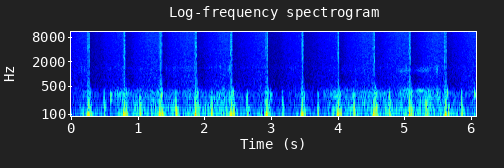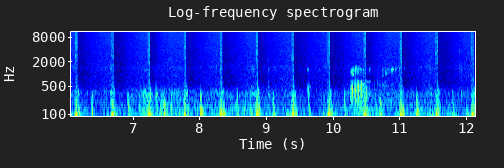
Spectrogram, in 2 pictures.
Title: PP H26 12 3 大人時間の心音 heartbeat heartsound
